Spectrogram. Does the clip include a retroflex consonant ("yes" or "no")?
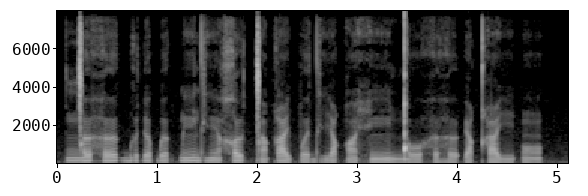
no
